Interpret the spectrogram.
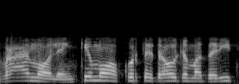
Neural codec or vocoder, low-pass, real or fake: codec, 16 kHz, 16 kbps, FreqCodec, smaller model; 7.2 kHz; fake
